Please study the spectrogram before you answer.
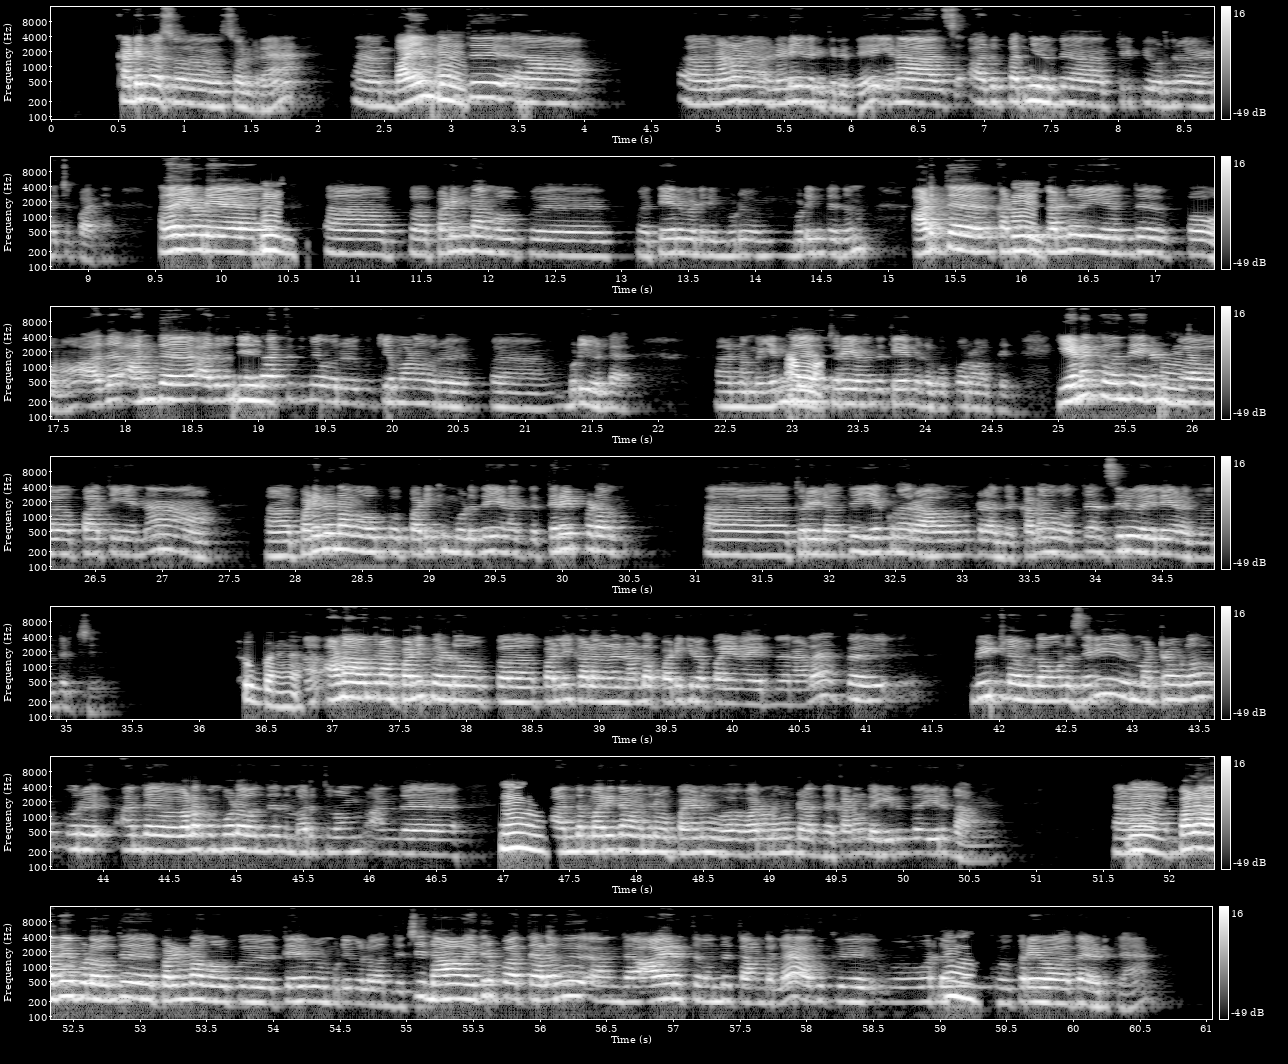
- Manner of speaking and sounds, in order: static; tapping; other noise; distorted speech; "பருவம்" said as "பருடம்"; mechanical hum
- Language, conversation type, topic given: Tamil, podcast, உங்கள் பயம் உங்கள் முடிவுகளை எப்படி பாதிக்கிறது?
